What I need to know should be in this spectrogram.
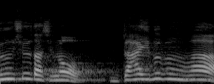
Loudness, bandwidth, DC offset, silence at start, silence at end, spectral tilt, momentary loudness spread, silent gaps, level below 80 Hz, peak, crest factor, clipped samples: -32 LUFS; 15 kHz; under 0.1%; 0 s; 0 s; -5.5 dB/octave; 9 LU; none; -76 dBFS; -16 dBFS; 16 dB; under 0.1%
